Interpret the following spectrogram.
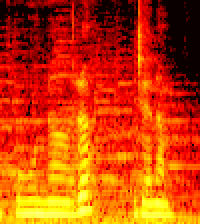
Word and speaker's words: पुनर्जन्म: हमारा आंसर ये है पुनर्जन्म। ऊपर का जो र है, पहले र बोला जाता है, पुनर्जन्म।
